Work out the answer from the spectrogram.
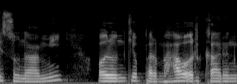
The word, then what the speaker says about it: tsunami: अगर सुनामी लिखने आप नहीं जानते तो इसमें टी जो है वो साइलेंट वर्ड है।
